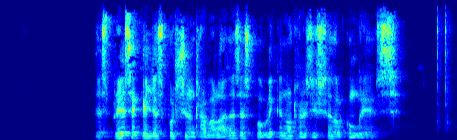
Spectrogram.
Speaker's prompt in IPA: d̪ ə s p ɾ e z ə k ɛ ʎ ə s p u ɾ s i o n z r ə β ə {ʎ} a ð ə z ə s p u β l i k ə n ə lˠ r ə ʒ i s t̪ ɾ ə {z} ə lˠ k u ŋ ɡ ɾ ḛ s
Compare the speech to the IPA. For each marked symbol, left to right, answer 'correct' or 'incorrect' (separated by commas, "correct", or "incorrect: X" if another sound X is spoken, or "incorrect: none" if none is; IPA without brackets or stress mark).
incorrect: l, incorrect: ð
